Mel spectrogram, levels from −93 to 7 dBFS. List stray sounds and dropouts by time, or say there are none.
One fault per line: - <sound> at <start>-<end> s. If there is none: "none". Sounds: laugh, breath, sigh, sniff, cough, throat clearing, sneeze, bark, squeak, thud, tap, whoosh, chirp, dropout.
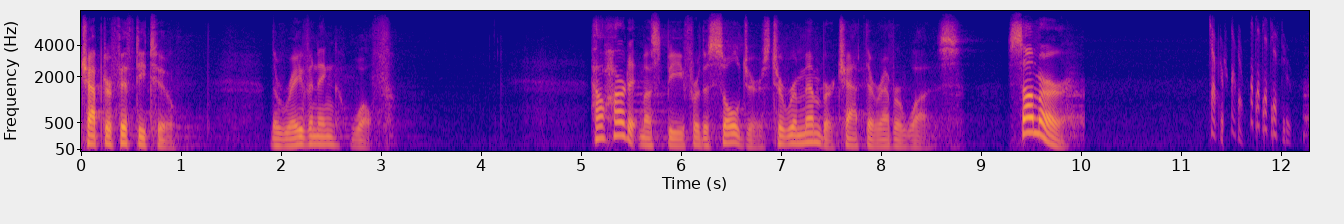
- chirp at 11.3-12.1 s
